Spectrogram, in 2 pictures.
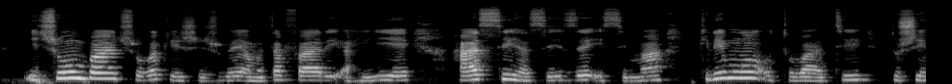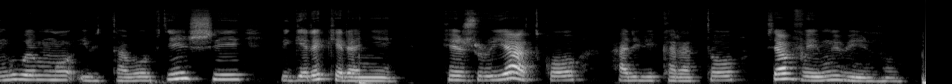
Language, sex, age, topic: Rundi, female, 36-49, education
